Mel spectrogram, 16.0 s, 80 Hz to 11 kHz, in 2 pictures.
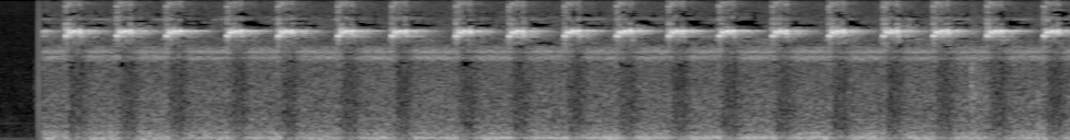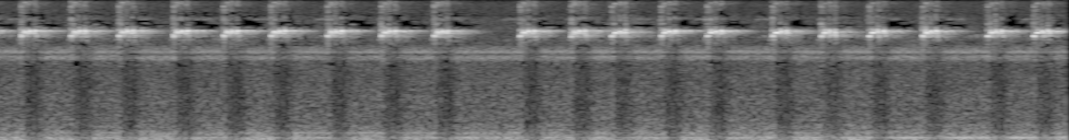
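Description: Recorded cricket chirping repeats steadily in a 15-second clip: high, shrill pulses in a quick regular rhythm, a little over two per second, with one brief gap near the end; listeners count 39 chirps. There is no talking.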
